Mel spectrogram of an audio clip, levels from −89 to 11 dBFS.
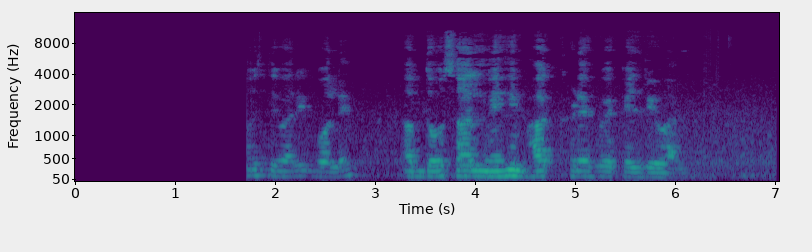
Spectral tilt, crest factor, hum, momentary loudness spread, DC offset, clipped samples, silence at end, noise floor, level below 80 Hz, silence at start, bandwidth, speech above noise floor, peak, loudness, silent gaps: -5.5 dB/octave; 20 dB; none; 25 LU; under 0.1%; under 0.1%; 0 s; -59 dBFS; -72 dBFS; 1.7 s; 11 kHz; 21 dB; -20 dBFS; -38 LUFS; none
